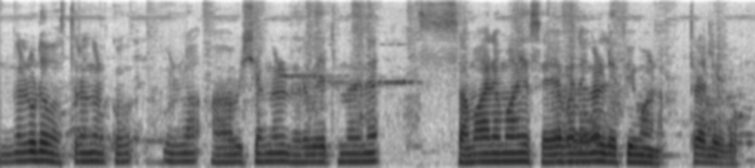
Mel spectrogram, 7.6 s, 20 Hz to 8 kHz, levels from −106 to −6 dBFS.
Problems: constant background noise, background conversations at intervals, low volume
